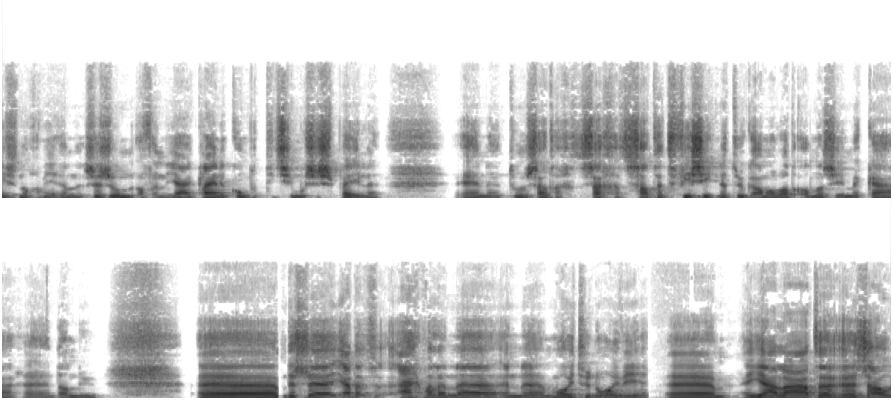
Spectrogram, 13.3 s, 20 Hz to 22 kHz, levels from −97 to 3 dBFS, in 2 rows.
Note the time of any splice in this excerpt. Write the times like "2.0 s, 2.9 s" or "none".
8.7 s, 11.5 s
